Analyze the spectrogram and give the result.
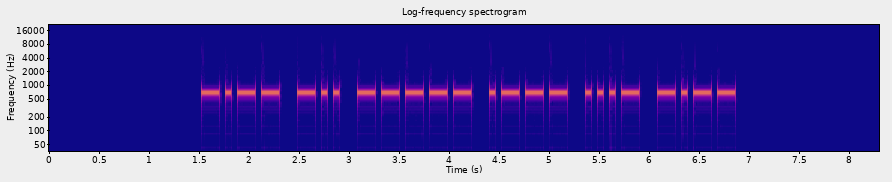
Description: Morse code, heard as a keyed tone, about 20 wpm, 700 Hz. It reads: YD0JVY
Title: DXCC-100 Call Signs - 6 Characters - Repeated 2x - 20wpm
